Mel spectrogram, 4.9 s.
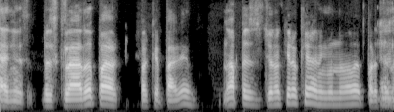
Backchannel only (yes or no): no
